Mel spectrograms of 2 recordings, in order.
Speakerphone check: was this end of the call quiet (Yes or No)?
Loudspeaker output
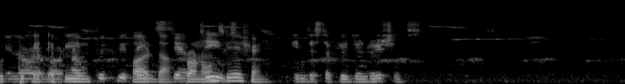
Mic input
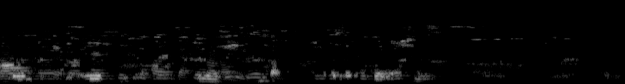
Yes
